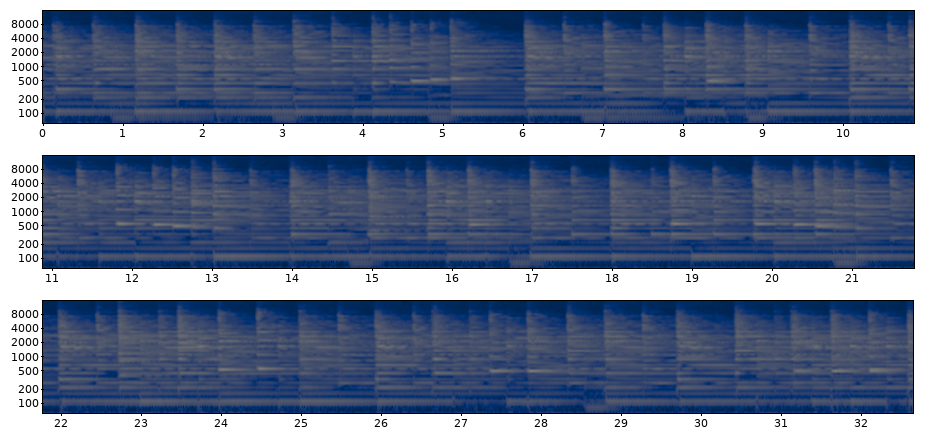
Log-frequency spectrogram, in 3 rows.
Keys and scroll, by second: 12.2 typing, 14.7-15.1 typing.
